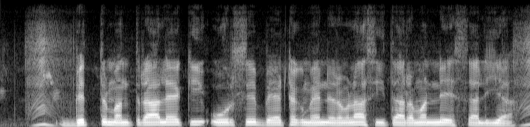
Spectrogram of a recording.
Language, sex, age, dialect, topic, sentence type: Hindi, male, 18-24, Kanauji Braj Bhasha, banking, statement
